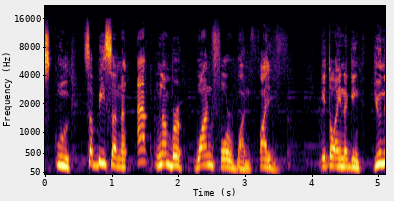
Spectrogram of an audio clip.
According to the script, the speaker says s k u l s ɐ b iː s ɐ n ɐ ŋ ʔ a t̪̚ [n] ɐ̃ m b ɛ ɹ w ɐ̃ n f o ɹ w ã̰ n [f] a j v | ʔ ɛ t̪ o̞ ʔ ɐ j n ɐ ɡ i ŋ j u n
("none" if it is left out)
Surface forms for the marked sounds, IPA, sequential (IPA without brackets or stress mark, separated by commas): n, f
